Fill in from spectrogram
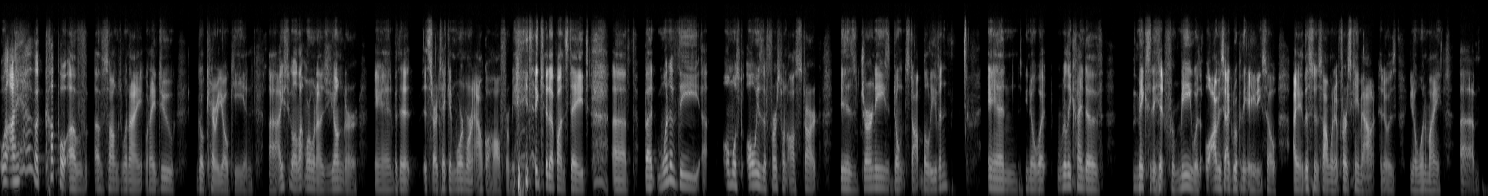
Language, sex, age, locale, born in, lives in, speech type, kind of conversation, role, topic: English, male, 50-54, en-US, United States, United States, conversation, unstructured, none, Which karaoke songs are your go-to guaranteed hits, and what memories or reasons make them your favorites?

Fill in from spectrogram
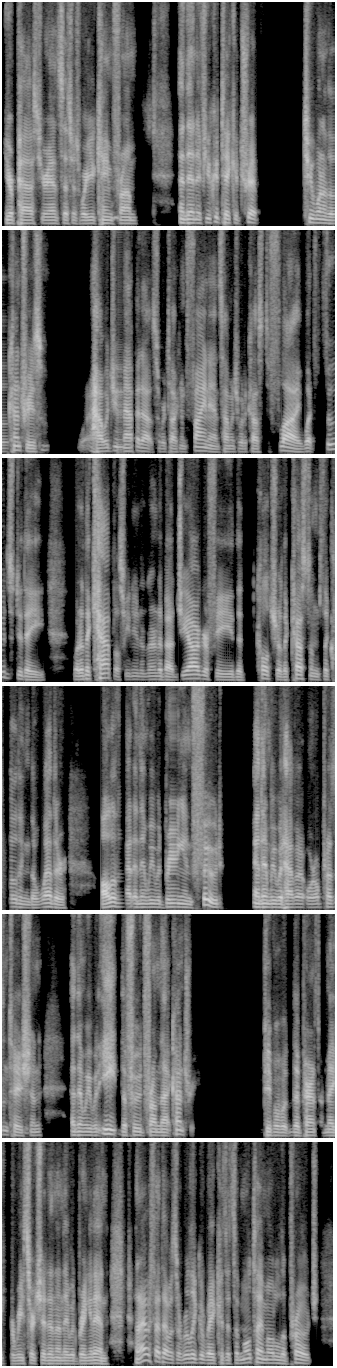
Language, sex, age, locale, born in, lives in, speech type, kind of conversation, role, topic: English, male, 50-54, en-US, United States, United States, conversation, unstructured, none, Should schools focus more on testing or on creativity?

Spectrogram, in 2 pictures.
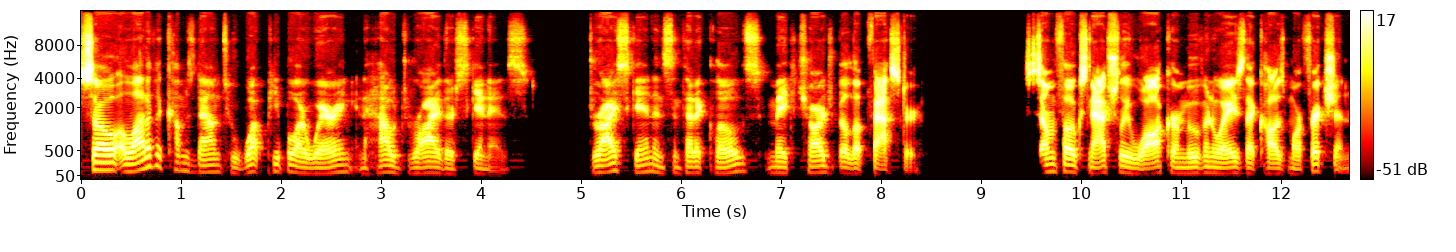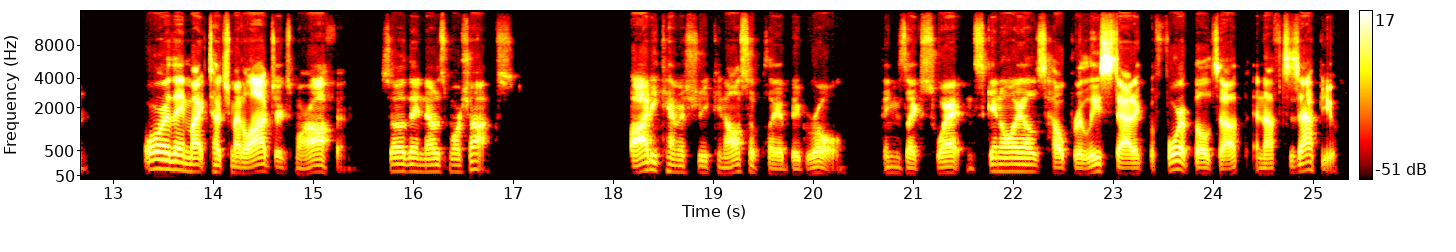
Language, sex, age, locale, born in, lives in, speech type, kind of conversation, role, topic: English, male, 25-29, en-US, United States, United States, read, expert-assistant, expert, What is static electricity and how does it form?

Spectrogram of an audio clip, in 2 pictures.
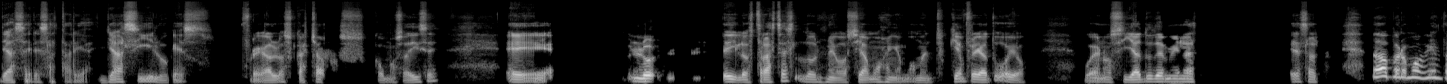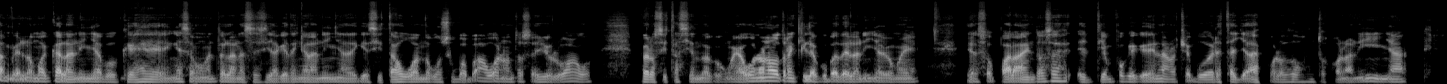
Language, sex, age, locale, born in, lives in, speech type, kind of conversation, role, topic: Spanish, male, 40-44, es-CU, Cuba, United States, conversation, podcast, guest, ¿Cómo negocias las responsabilidades del hogar con tu pareja?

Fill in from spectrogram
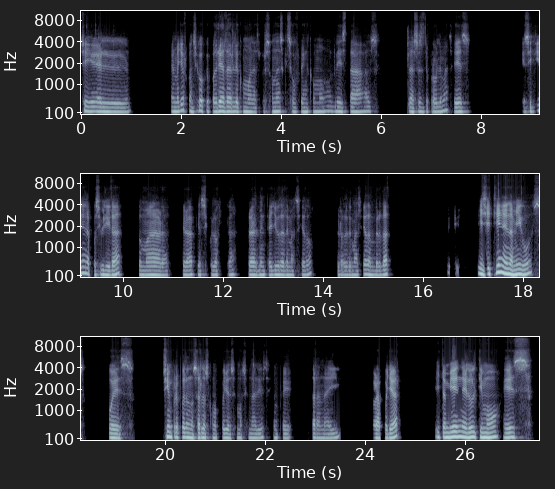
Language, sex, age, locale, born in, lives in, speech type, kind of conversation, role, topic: Spanish, male, 20-24, es-MX, Mexico, Mexico, conversation, podcast, guest, ¿Cómo aprendes de las decisiones que no salieron bien?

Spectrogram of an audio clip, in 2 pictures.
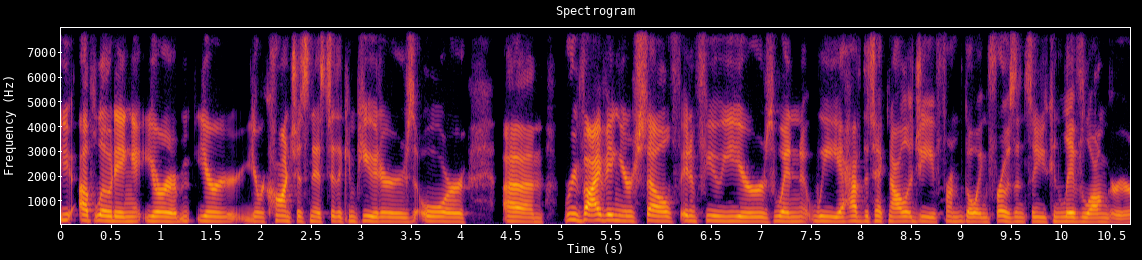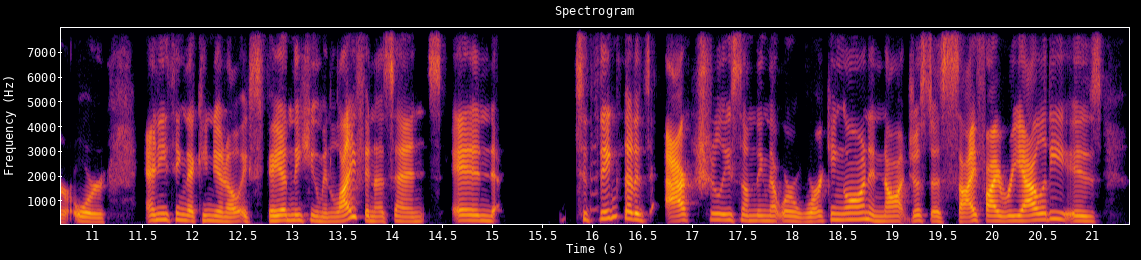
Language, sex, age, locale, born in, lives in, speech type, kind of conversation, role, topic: English, female, 30-34, en-US, United States, United States, conversation, unstructured, none, What emerging technology are you curious about but haven’t tried yet?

